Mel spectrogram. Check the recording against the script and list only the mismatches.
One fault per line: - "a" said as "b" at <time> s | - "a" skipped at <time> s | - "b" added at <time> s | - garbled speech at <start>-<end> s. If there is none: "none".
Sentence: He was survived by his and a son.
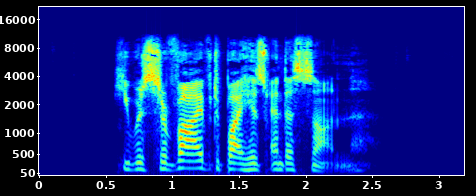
none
